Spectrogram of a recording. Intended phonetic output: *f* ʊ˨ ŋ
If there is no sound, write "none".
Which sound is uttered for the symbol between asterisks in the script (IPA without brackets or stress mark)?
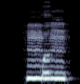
m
